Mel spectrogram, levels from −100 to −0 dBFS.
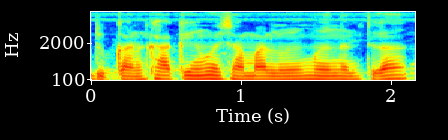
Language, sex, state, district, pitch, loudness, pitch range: Wancho, male, Arunachal Pradesh, Longding, 135 Hz, -16 LUFS, 130-145 Hz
